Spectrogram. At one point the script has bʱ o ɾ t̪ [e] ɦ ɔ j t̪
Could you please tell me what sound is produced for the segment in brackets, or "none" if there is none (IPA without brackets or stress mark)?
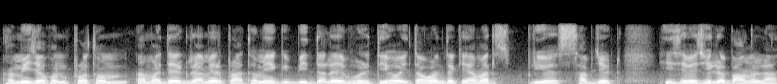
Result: i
